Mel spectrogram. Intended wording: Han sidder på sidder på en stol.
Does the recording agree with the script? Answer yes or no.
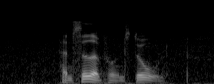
no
